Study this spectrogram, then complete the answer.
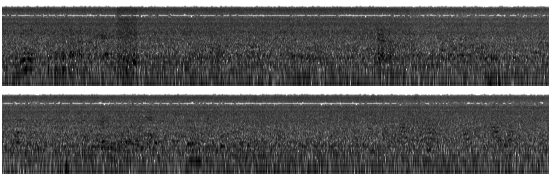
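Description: Water rushes and splashes steadily down a stone channel.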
